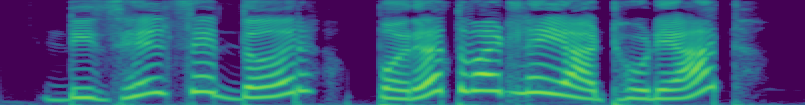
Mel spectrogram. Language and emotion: Marathi, surprised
